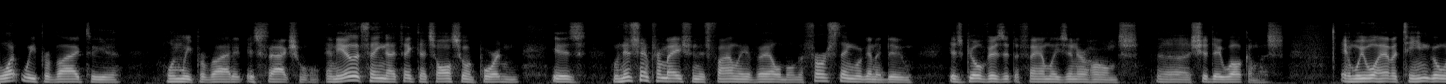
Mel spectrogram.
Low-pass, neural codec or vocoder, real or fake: 7.2 kHz; autoencoder, 48 kHz, 32 numbers a frame, DAC-VAE, trained on Japanese speech; fake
